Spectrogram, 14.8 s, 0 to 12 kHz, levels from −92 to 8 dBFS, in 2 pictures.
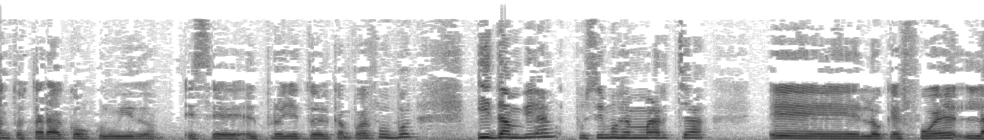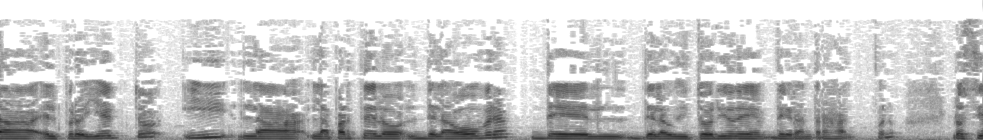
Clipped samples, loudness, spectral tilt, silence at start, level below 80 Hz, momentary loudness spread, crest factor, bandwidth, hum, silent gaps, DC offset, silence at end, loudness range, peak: under 0.1%; -17 LUFS; -6 dB/octave; 0 s; -44 dBFS; 10 LU; 16 dB; 11 kHz; none; none; under 0.1%; 0 s; 2 LU; 0 dBFS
